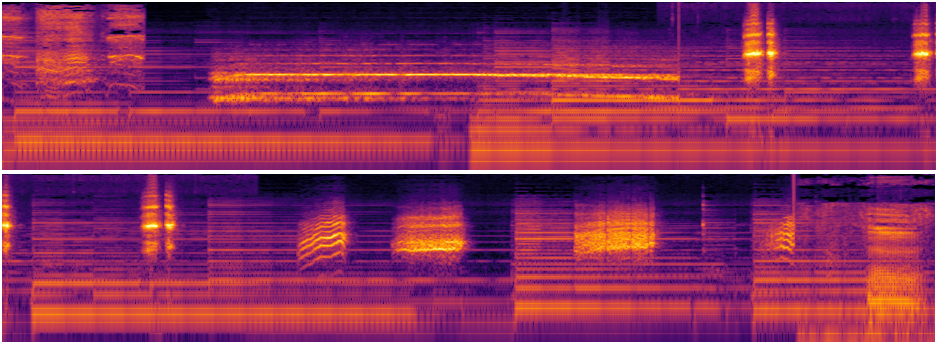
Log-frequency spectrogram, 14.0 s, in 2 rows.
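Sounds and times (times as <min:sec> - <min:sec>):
macaw squawking: 0:00.0 - 0:01.1, 0:05.6 - 0:05.8, 0:06.8 - 0:07.2, 0:08.0 - 0:08.4, 0:09.2 - 0:10.5, 0:11.3 - 0:12.0
wolf howling: 0:01.6 - 0:05.1
toad croaking: 0:05.6 - 0:05.9, 0:06.8 - 0:07.2, 0:08.0 - 0:08.4, 0:09.2 - 0:10.6, 0:11.3 - 0:12.0.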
